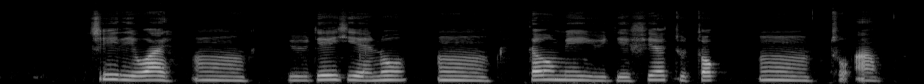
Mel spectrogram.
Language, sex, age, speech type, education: Nigerian Pidgin, female, 30-45, spontaneous, tertiary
